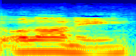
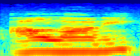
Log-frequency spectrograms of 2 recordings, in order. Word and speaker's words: Aulani: to Aulani or Aulani, we've heard it pronounced two different ways. Even in official Disney videos, some people call it Aulani, some people call it Aulani, so we'll just see. Maybe it's acceptable to say both.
